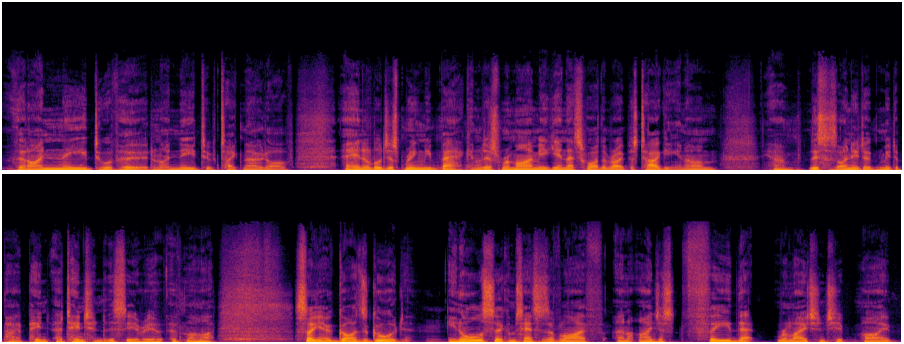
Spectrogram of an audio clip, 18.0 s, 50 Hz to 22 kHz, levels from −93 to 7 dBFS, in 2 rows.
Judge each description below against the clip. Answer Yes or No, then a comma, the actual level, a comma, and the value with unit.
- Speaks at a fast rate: Yes, fast, 235 wpm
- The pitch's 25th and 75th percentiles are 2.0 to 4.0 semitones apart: Yes, average, 2.9 semitones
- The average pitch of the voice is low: Yes, low, 120 Hz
